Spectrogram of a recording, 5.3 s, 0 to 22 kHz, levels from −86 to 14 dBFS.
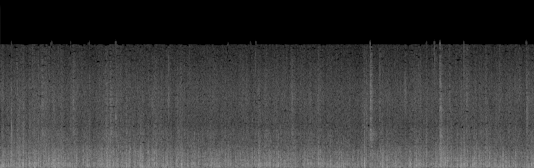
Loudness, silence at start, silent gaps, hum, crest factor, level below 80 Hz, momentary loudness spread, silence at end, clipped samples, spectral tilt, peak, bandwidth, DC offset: -29 LUFS; 0 s; none; none; 22 dB; -52 dBFS; 3 LU; 0 s; under 0.1%; -3 dB/octave; -8 dBFS; 17 kHz; under 0.1%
